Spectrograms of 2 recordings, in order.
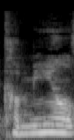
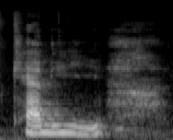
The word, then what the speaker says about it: Camille: that all right uh in my first video i think i said camille saison but it's not camille it's kenny in french so the first look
